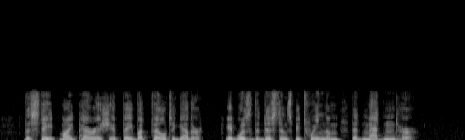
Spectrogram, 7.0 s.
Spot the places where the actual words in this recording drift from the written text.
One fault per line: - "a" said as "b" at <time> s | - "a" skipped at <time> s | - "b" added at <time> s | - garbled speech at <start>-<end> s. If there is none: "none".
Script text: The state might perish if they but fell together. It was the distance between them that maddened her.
none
